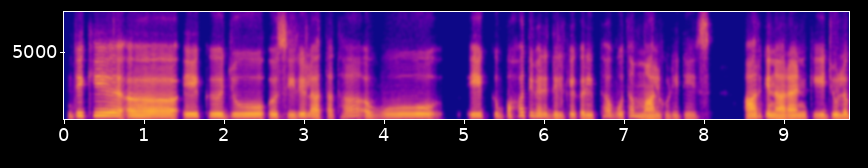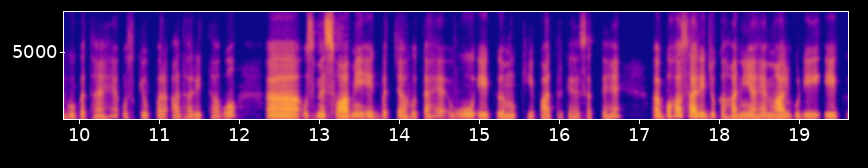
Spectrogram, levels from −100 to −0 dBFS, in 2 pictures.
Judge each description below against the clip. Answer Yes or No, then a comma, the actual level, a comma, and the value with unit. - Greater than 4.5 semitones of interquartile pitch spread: No, average, 3.6 semitones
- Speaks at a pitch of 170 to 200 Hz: Yes, high, 190 Hz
